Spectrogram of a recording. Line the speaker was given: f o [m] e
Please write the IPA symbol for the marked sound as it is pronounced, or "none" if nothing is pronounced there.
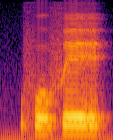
f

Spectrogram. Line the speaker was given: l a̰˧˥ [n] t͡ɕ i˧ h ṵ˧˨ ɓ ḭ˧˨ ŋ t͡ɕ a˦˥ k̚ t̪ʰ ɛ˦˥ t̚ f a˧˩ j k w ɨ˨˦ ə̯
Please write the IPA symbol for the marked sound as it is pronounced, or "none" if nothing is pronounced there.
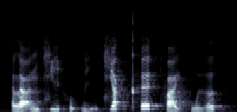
n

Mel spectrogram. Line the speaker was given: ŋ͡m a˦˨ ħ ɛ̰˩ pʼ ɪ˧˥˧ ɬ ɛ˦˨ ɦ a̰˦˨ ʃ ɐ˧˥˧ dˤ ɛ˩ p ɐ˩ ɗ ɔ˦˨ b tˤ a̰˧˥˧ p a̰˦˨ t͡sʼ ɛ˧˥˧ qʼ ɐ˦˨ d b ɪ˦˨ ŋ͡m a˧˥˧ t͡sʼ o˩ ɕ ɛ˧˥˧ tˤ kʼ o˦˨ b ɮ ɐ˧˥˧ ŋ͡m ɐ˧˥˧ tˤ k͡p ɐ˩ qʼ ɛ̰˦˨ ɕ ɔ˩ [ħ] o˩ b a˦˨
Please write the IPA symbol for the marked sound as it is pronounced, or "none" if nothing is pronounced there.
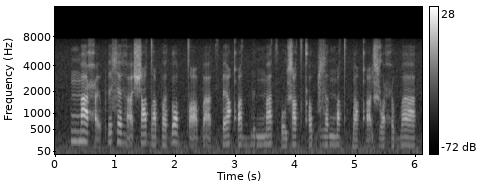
ħ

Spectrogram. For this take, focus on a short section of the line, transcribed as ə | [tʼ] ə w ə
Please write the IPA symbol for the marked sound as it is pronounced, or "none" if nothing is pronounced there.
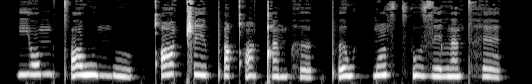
pʼ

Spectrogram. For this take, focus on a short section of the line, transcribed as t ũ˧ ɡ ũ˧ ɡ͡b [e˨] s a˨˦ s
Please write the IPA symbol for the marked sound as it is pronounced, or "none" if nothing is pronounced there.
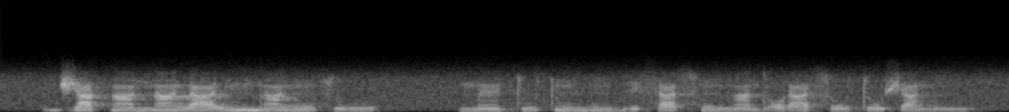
e˨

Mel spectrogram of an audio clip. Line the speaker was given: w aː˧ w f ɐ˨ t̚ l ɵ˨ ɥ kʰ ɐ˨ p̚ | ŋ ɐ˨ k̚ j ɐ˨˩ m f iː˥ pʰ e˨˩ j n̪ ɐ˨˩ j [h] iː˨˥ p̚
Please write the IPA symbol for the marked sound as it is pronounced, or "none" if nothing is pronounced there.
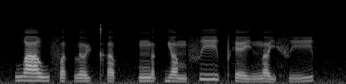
f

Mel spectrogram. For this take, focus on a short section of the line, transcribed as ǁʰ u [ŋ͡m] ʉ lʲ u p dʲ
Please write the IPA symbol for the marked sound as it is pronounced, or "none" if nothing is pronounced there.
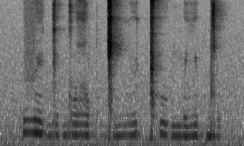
ŋ͡m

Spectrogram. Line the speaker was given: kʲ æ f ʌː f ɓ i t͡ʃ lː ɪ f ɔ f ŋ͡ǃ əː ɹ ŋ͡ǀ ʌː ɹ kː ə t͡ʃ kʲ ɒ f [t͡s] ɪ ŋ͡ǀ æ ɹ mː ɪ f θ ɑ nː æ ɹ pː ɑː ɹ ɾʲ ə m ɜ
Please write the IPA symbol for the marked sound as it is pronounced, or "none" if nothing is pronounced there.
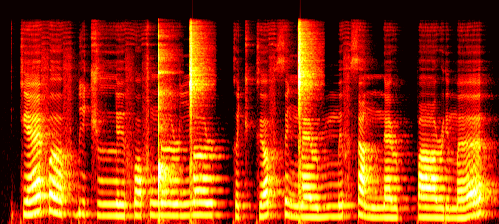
θ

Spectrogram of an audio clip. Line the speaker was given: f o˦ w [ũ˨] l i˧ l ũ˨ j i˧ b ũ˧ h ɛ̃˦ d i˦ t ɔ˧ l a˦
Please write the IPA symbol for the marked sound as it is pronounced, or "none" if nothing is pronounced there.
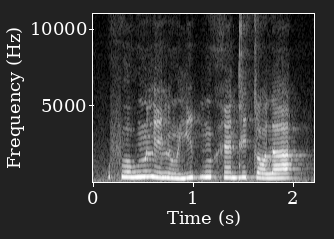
ũ˦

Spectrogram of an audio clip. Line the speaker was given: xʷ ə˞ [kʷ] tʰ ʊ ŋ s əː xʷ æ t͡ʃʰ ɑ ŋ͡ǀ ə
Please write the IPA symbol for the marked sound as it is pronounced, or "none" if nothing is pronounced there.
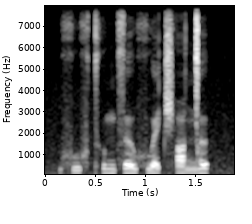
xʷ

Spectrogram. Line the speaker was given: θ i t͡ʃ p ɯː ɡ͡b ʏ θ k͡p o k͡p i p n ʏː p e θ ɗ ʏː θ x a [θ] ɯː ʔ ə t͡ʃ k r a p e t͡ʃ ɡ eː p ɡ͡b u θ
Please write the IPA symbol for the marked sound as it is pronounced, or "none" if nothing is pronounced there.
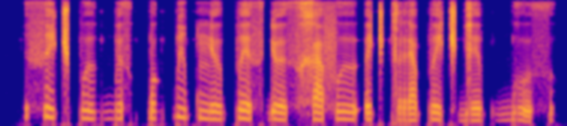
f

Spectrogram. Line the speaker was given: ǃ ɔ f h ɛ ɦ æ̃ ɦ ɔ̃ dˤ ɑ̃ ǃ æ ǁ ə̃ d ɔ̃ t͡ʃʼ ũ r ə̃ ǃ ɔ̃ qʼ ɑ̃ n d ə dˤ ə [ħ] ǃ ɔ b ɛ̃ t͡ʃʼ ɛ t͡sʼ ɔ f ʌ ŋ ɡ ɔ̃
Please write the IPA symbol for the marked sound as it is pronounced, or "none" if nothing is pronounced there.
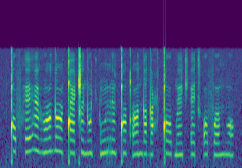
ħ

